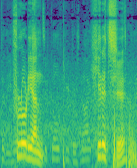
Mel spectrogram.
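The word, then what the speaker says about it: Florian Wirtz: 플로리안 히르츠. 로또. 아예 아닙니다. 의도를 한 거예요. 아우 씨 너무 세게 때렸다 이번. 히르츠. 근데 약간 휘 발음도 나지 않아요? 저 선수 발음이?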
